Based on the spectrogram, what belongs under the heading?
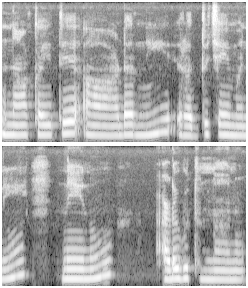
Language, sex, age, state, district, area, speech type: Telugu, female, 18-30, Andhra Pradesh, Krishna, rural, spontaneous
